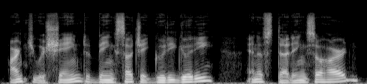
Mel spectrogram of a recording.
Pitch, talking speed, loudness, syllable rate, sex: 115 Hz, 230 wpm, -15 LUFS, 6.5 syllables/s, male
